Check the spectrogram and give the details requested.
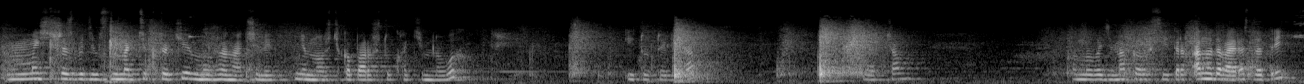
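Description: A young woman chatting casually to a handheld camera in a chilly house, bubbly and talkative. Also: roomy sound. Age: young adult. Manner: chatty, bubbly, quick shifts into excited high tones. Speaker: vlogger. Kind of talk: casual vlog chat to camera. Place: chilly house living room, indoors. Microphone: handheld camera at arm's length. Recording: noisy home camera audio.

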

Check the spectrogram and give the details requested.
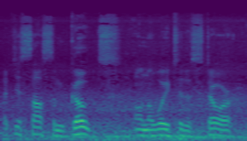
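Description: A man's voice: mid-range voice, normal speed. A middle-aged man on a long-distance hike, talking casually and upbeat to a handheld camera outdoors, thinking aloud with fillers. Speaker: thru-hiker vlogger. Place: outdoors on a forest trail and in a small town. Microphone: handheld camera at arm's length. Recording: outdoor camera audio with background noise.

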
